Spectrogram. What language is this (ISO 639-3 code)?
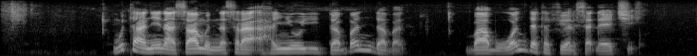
hau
